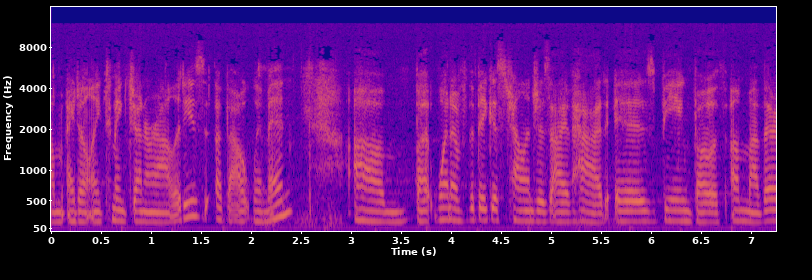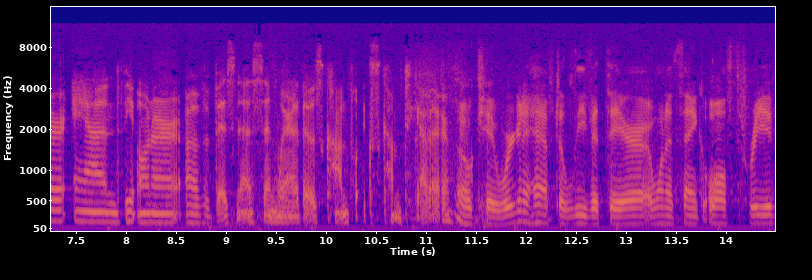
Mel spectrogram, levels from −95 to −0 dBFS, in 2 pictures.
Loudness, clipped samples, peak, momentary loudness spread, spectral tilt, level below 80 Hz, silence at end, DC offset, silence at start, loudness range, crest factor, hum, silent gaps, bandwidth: -37 LUFS; under 0.1%; -22 dBFS; 4 LU; -2.5 dB/octave; -70 dBFS; 0 s; under 0.1%; 0 s; 1 LU; 16 dB; none; none; 12.5 kHz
